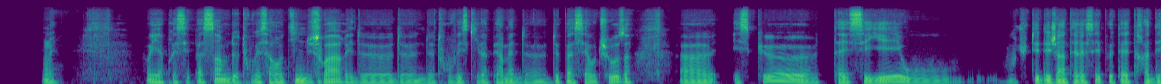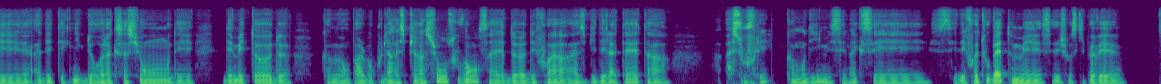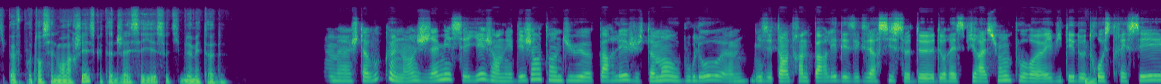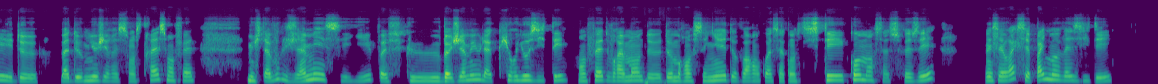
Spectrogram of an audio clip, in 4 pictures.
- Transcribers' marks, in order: drawn out: "ou"; unintelligible speech
- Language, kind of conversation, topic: French, advice, Comment puis-je mieux me détendre avant de me coucher ?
